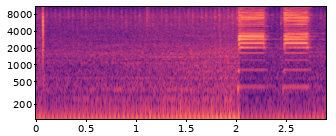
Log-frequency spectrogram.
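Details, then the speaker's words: Joyner Renegade R2 4x4 with 5-speed manual, battery recharged: two short clear horn toots over a steady even idle; horn works. "The horn works."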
